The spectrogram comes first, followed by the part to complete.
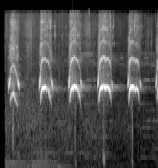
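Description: A series of short, high chirps, evenly spaced at about two a second, each a quick rise-and-fall in pitch.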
